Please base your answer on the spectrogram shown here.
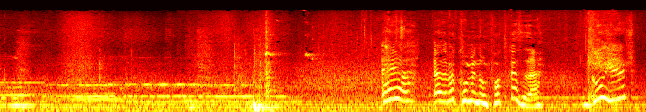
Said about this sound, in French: Et l'attente est de plus en plus longue, les séparations de plus en plus rude jusqu'à ce que cette année-là, on sonne à la porte.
